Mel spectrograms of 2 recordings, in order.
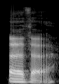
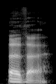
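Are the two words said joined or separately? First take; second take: joined; joined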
